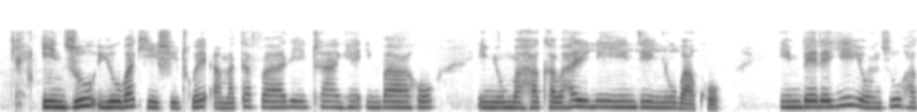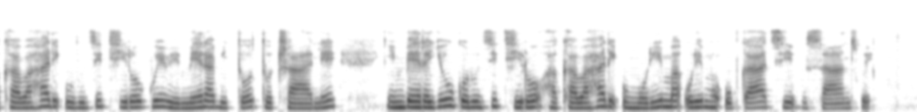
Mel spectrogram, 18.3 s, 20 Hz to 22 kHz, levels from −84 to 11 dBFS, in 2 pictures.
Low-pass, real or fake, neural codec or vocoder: 7.2 kHz; fake; codec, 16 kHz, 16 kbps, FunCodec, trained on LibriTTS, 50 frames a second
